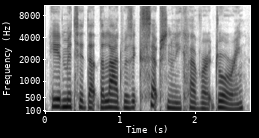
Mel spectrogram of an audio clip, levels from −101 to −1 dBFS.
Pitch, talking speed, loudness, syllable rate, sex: 185 Hz, 220 wpm, -16 LUFS, 7.0 syllables/s, female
